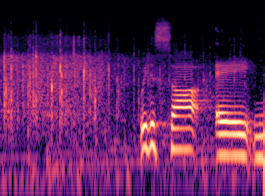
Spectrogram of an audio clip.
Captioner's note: clapping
